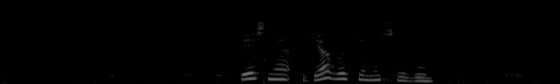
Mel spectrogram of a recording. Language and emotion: Russian, neutral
